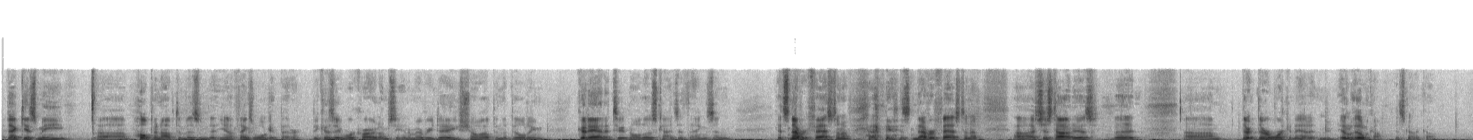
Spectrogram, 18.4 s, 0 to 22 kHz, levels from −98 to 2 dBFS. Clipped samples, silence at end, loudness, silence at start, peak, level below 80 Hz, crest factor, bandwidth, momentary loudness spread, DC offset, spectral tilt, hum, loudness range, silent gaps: under 0.1%; 0 s; -23 LUFS; 0 s; 0 dBFS; -30 dBFS; 22 dB; 11.5 kHz; 12 LU; under 0.1%; -4 dB/octave; none; 5 LU; none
